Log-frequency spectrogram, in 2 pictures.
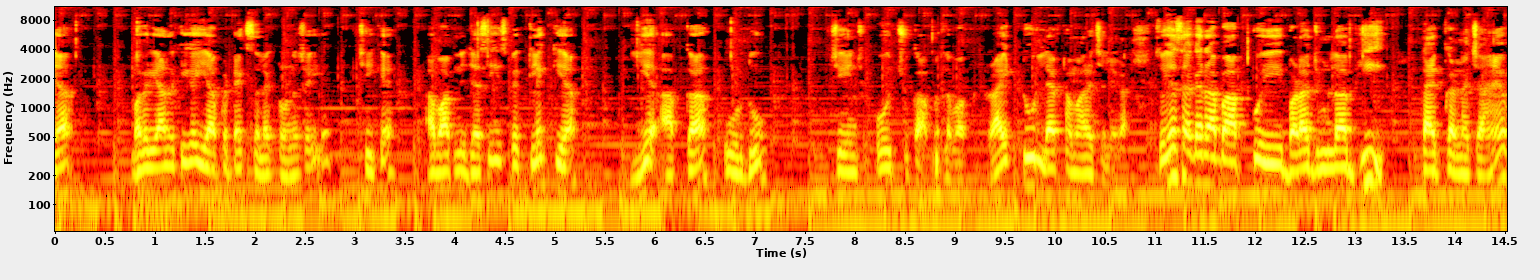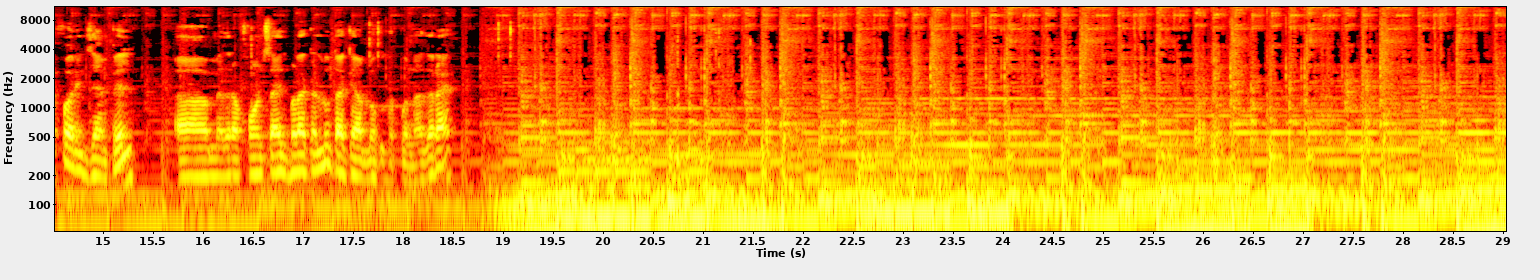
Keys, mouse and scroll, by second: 4.2-9.4 drag, 11.8 t, 12.9 click, 17.6 click, 21.1 m, 22.4-29.0 typing.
